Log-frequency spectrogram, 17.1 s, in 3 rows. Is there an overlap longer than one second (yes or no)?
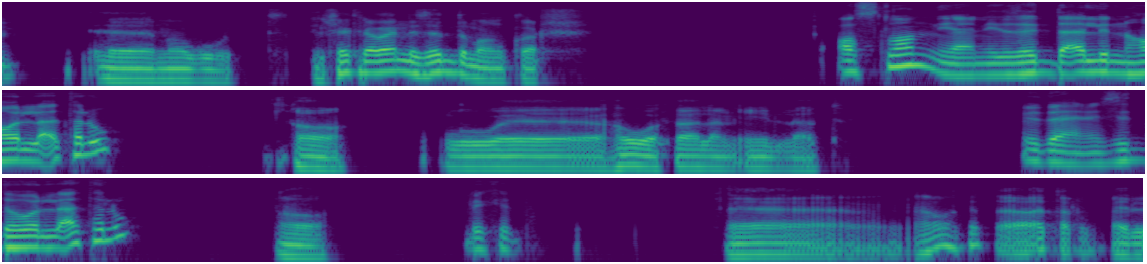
no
